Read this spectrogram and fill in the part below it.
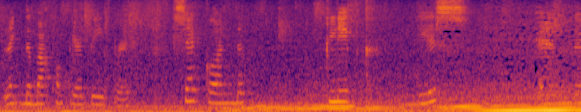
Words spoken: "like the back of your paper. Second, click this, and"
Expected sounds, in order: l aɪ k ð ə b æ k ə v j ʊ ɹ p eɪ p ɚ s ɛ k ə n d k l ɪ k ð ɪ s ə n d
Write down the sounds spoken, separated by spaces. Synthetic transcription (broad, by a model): l aɪ k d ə b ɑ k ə p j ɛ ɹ p eɪ p ɚ s ɛ k ə n d k l ɪ k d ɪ s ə n d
